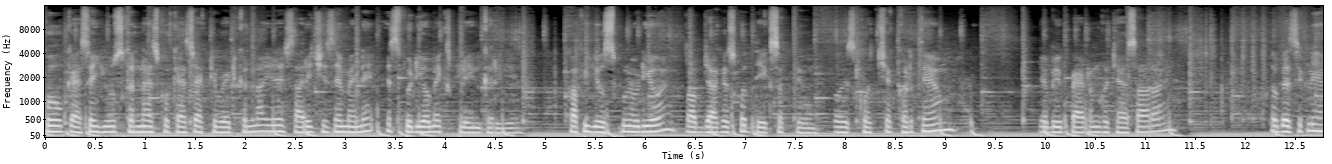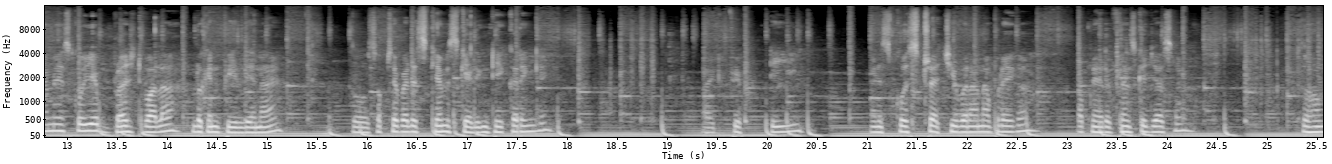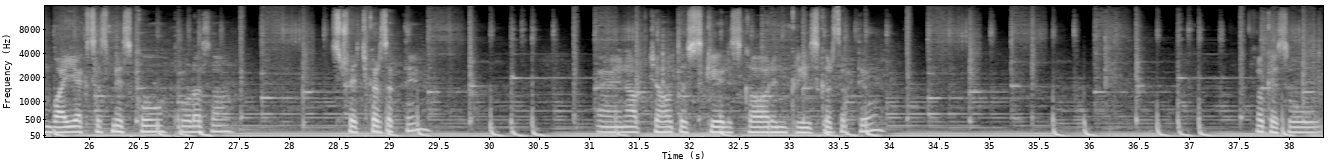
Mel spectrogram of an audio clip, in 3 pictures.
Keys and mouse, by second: 6.5 click, 7.5 click, 8.3 ctrl+shift+drag, 9.3-10.0 drag, 15.0 click, 18.1 click, 20.0 click, 22.9 click, 25.4 click, 29.0-30.1 drag, 31.0 click, 31.4 KP_0, 33.1-34.3 drag, 34.5-36.1 drag, 37.1-37.7 drag.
